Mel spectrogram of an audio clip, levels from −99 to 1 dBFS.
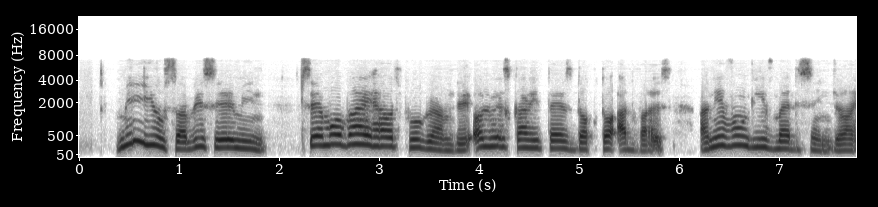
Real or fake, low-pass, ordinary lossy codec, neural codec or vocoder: fake; 7.2 kHz; none; vocoder, 22.05 kHz, 80 mel bands, HiFi-GAN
